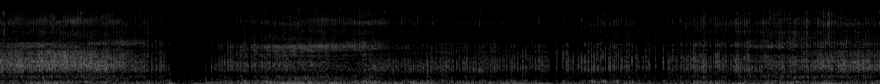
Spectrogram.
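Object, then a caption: Silicone honeycomb trivet mat. A soft toothbrush brushes across a thin, solid, round blue silicone honeycomb trivet mat. It makes a steady, scratchy, bristly rasp with bright hiss and a low rumble, broken by a short pause near two seconds. Then it keeps going at an even, quiet level.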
